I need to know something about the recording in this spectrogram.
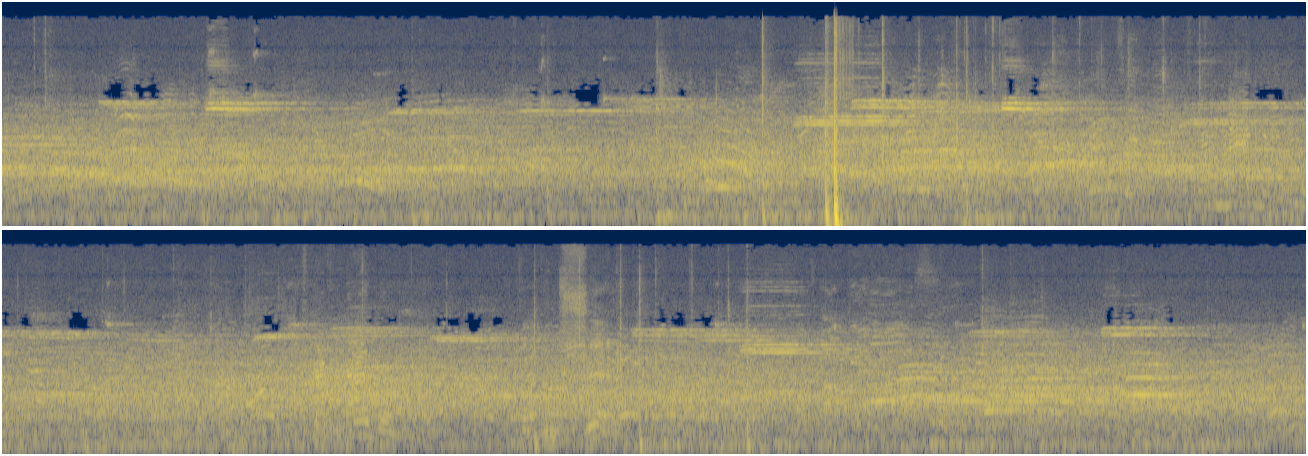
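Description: Referee whistles blow sharply in a large echoing hall.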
